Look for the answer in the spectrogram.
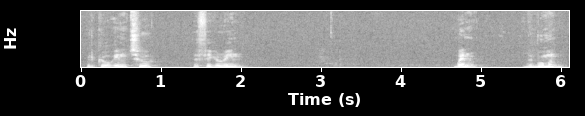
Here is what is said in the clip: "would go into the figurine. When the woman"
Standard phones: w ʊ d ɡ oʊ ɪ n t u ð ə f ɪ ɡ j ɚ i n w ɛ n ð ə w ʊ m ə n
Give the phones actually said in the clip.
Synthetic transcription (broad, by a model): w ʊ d ɡ oʊ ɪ n s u ð ə f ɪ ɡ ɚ i n w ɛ n ð ə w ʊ m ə n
